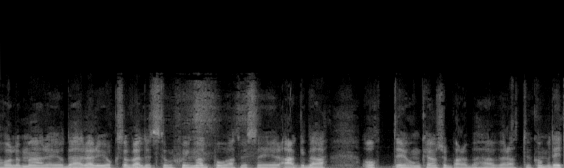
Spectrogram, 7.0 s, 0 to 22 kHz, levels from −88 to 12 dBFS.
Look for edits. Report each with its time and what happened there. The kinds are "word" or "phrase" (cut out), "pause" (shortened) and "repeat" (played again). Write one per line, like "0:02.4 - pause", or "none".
none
